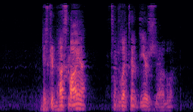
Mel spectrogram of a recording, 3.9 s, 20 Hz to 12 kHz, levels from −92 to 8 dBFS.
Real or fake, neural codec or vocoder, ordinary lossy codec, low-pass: fake; codec, 44.1 kHz, 1.7 kbps, Pupu-Codec; AAC, 32 kbps; 10.8 kHz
